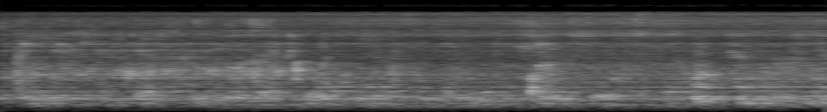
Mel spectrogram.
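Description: Water being poured from one paper cup into another.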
